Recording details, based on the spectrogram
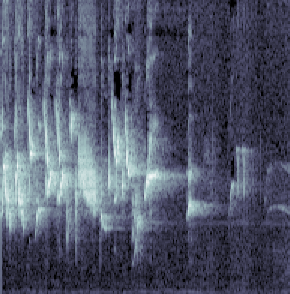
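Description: A pintagol pours out a fast, bright twittering warble of high chirps and trills for about two seconds, then adds a few scattered thin notes.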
